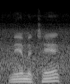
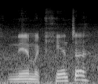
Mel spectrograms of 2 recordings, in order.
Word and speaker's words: Nahmakanta: I've heard it pronounced as Nahmakanta and as Nahmakanta. My wife doesn't like the latter, so I'm going to stick with Nahmakanta, because I love my wife.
